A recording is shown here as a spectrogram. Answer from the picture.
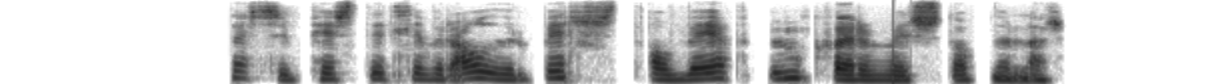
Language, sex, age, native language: Icelandic, female, 40-49, Icelandic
